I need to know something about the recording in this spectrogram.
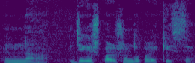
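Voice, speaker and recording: A woman's voice: on the high side, little pitch movement, normal speed, creaky, warm tone, slightly rough, low-quality recording. A young woman with a Bangladeshi Bengali accent, scolding and insistent in a casual phone quarrel. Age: young adult. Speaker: girlfriend in a phone argument.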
